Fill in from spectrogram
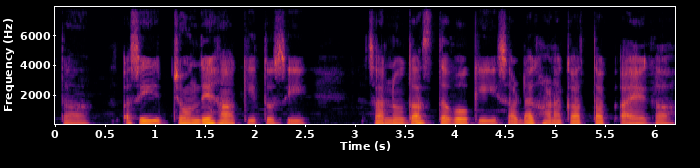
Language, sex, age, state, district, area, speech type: Punjabi, male, 18-30, Punjab, Patiala, urban, spontaneous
